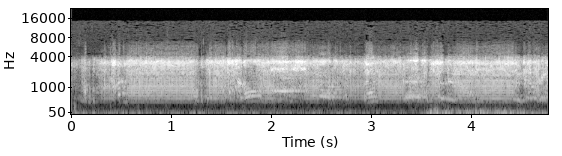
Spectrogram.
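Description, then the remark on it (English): A tinny, narrow-band radio broadcast plays steadily for several seconds, its voices and tones smeared by a constant layer of static hiss and crackle. “So there's our staticky radio intro.”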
